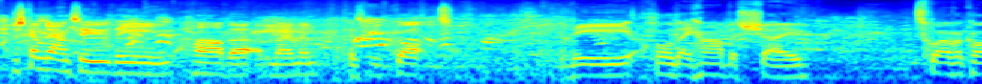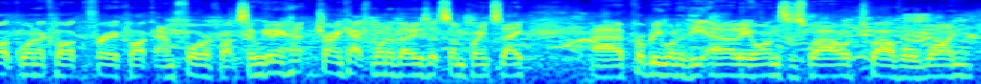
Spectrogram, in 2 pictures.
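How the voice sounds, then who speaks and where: A man's voice: mid-range voice, steady tone, brisk. A young British man chatting casually and informally to viewers as a travel vlogger, recorded outdoors on a handheld camera. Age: young adult. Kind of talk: casual vlog chat. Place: outdoors in a theme park. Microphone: handheld camera at arm's length. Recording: noisy busy outdoor crowd ambience. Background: crowd and outdoor park noise.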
